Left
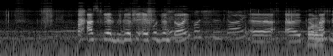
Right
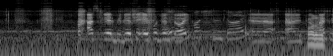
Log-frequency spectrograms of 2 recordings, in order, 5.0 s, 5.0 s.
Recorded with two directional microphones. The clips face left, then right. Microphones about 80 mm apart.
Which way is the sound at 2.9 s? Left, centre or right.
Centre.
